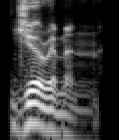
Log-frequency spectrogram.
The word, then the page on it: juryman: British English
